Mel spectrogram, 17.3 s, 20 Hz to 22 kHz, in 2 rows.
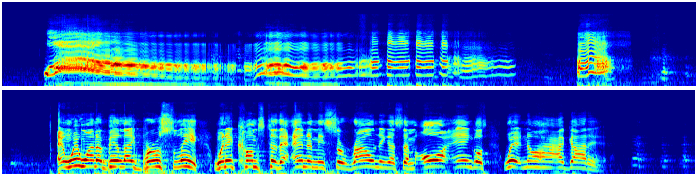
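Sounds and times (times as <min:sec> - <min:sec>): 
person letting out martial-arts style screams: 0:00.5 - 0:06.4, 0:07.2 - 0:07.8
speech: 0:09.6 - 0:16.2.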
